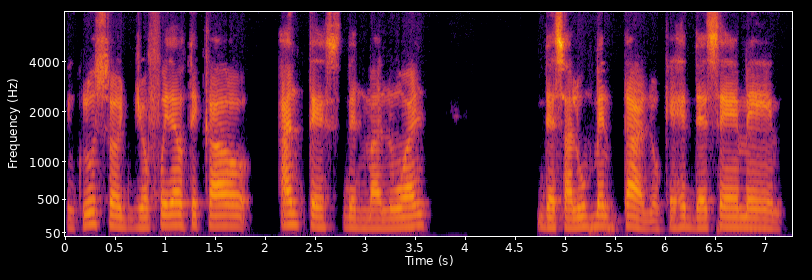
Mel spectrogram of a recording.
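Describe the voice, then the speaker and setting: Man, thirties, medium pitch, interview host, casual, halting with repeated words. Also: fairly even intonation, a little mellow. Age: 30s.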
